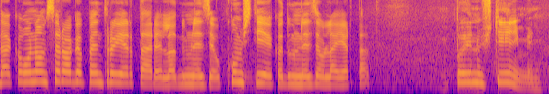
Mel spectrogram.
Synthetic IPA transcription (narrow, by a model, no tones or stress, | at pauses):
d̪akəuno̞mseɾoaɡəpe̞nt̪ɾujərt̪aɾe̞lad̪umne̞ze̞wkumʃt̪ije̞kəd̪umne̞ze̞wlajərt̪at̪ | pəjnuʃt̪ijenimḛnʲ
